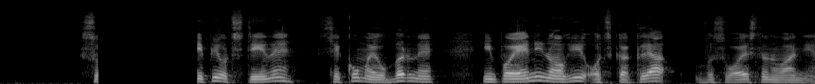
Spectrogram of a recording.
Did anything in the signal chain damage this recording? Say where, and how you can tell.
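Yes. An audio dropout to silence runs from 0.98 s to 1.98 s, about one second of speech lost, with the speech resuming at "od stene se komaj". The gap is silent with no room tone, a flat line on the waveform and an empty black band on the spectrogram. The likely cause is the input dropping out upstream, at the device or link, while the recorder kept writing silence.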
